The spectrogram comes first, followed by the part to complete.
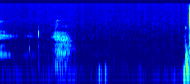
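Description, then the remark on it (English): A short breathy intake, a quiet pause with a couple of faint clicks, then a sudden loud, explosive sneeze bursting out close to the microphone at the very end. “Is this our first on-mic sneeze?”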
